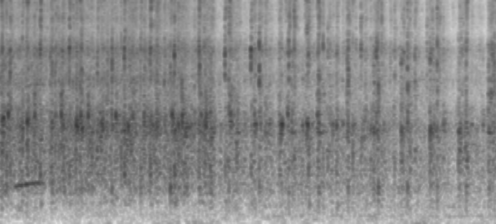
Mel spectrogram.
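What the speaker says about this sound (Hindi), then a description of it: "एक बार जोरदार तालियां अपने लिए।" A seminar audience at a company business presentation in India breaks into loud, energetic clapping, a dense crowd of hands sustained at full strength throughout with a slight roomy echo.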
